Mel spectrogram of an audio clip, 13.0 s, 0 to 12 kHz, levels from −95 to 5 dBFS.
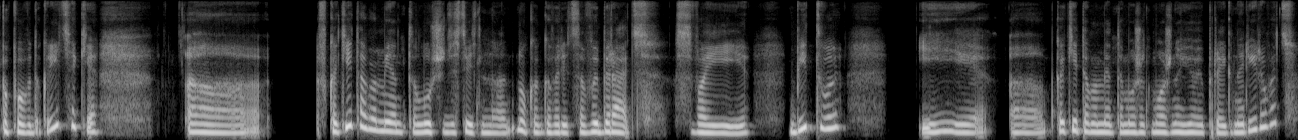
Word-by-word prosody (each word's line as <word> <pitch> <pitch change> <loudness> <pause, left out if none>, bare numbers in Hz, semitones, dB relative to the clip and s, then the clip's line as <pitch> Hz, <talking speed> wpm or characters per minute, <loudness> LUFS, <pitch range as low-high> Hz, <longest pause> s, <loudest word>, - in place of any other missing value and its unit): по 220 - +2
поводу 195 -2 +1
критики?" 340 - 0 0.9
А, 190 -3 +1 0.5
в - - -12
какие-то 330 - +4
моменты 225 -7 +2
лучше 200 +1 +2
действительно, 190 -2 -2
ну, 245 -3 +2
как 195 -2 -3
говорится, 190 0 -1
выбирать 205 - +2 0.2
свои 180 -2 +1 0.4
битвы. 295 +6 +2 0.8
И, 200 -3 +1 0.3
а, 190 0 -4
в 225 - -15
какие-то 220 0 +1
моменты, 200 -1 +1
может, 195 -1 0
можно 200 -1 0
ее 195 0 +2
и - - -1
проигнорировать, 235 - -2
200 Hz, 115 wpm, -20 LUFS, 190-225 Hz, 0.9 s, какие-то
